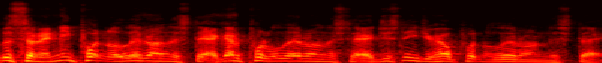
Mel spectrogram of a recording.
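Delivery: panicked, pleading, fast, frantic rush of words. Retelling what a caller said one night: imitating a frantic caller. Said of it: "'cause he sounded frantic".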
